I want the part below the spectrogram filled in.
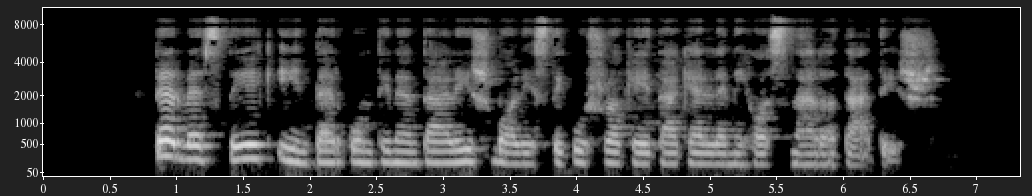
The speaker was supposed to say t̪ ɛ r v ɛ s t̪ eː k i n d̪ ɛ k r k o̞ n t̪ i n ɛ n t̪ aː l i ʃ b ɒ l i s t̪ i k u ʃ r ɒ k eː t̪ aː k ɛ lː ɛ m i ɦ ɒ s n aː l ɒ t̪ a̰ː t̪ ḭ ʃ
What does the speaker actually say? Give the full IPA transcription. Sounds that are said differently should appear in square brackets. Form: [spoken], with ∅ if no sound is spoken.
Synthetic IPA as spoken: t̪ ɛ r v ɛ s t̪ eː k i n [t̪] ɛ [∅] r k o̞ n t̪ i n ɛ n t̪ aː l i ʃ b ɒ l i s t̪ i k u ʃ r ɒ k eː t̪ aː k ɛ lː ɛ [n] i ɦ ɒ s n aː l ɒ t̪ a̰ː t̪ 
